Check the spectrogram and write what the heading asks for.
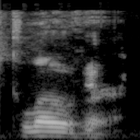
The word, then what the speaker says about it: Glover: It's Glover.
